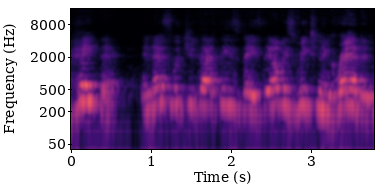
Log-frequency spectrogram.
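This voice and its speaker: Loud and animated, a woman talks in a high-pitched voice. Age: 60s. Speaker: social media vlogger. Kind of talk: casual monologue to camera.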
